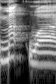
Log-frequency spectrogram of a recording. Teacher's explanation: یہ حمزہ ہے، الف نہیں ہے کیونکہ اس کے اوپر جزم آ گئی ہے تو اس کو جھٹکا دے کر پڑھیں گے۔ مأوا، واو کے اوپر کھڑا زبر ہے، ایک الف کے برابر لمبا کریں گے۔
